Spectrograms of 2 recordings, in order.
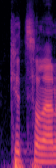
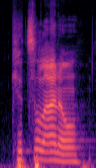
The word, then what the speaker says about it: Kitsilano: Argost Jack cut Solano Kitsilano is kind of like the anglicized pronunciation of his name do you know I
